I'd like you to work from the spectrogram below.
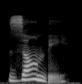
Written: zombie

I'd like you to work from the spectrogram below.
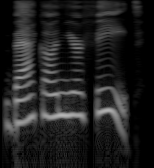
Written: back on your feet

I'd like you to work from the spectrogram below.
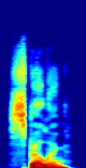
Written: spelling

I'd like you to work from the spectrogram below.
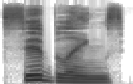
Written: siblings

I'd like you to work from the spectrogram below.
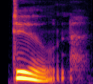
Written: dune

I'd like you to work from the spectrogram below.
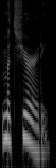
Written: maturity

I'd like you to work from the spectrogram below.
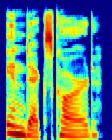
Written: index card

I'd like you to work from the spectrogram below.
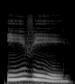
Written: EV

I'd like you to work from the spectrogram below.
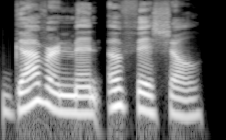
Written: government official

